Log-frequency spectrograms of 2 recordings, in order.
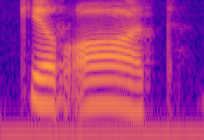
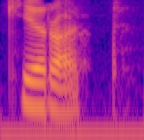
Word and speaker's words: qiraat: This is pronounced qiraat, not qirat.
